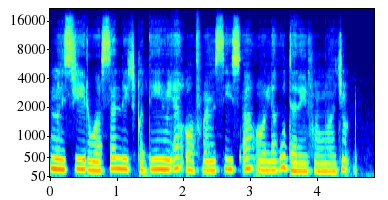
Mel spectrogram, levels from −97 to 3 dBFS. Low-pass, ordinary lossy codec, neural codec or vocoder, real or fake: none; none; codec, 44.1 kHz, 1.7 kbps, Pupu-Codec; fake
